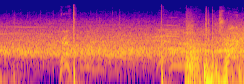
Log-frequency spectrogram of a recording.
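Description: A heavy body thuds onto a wrestling mat.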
